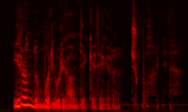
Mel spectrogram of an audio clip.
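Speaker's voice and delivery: quiet, creaky whispering.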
